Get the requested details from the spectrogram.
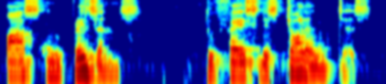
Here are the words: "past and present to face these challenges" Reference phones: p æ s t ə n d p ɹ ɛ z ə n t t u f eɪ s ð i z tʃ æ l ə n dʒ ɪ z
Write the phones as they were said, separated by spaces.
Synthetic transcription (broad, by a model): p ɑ s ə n p ɹ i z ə n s t u f eɪ s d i s tʃ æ l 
